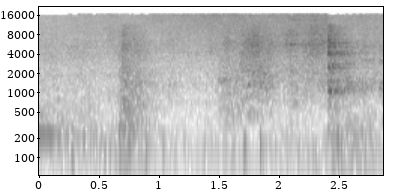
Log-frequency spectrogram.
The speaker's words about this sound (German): Nach ihrer Radtour kramt sie aus der Schublade unter der schwarzen Wohnzimmercouch ein weißes Kästchen mit Mundstück.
